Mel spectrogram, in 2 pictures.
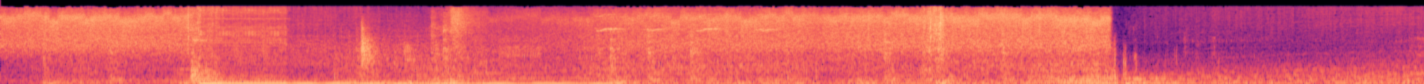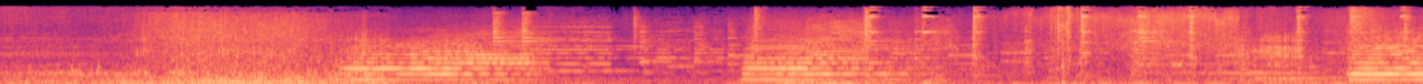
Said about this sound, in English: Chosen mode of transportation, the MR Road, an old French-era steamer, refitted for more current-day needs. A big freaking boat.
